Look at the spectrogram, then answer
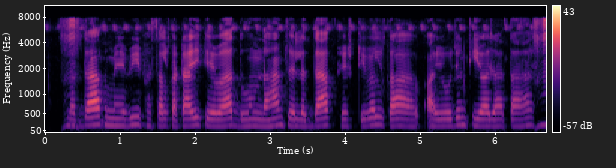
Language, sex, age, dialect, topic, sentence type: Hindi, female, 25-30, Awadhi Bundeli, agriculture, statement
